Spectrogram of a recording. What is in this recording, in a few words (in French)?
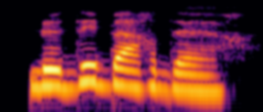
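"le debardeur", French; la camiseta sin mangas; ropa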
